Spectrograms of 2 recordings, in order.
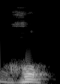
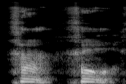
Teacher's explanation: Nós vamos pronunciá-lo com uma leve aspiração. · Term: espírito rude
